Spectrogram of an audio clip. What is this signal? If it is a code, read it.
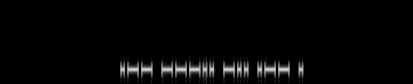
Morse code, heard as a keyed tone, about 36 wpm, 700 Hz. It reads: W8DWE
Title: USA Call Signs - 5 Characters - 3x Character Spacing - 35wpm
